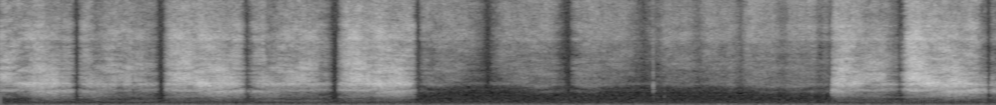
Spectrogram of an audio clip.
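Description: Fingertips and nails rub and scratch across the plastic top surface of a hollow Nintendo Switch controller, red and blue Joy-Cons on a black grip, held in one hand. Bright, dry, sanding-like scratches come in back-to-back strokes for the first four seconds. A stretch of much quieter, softer rubbing follows, then the loud scratching strokes return near the end.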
